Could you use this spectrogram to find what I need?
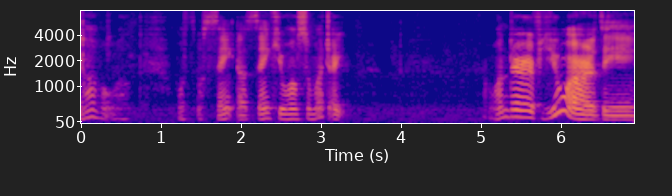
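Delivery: soft-spoken, quiet, gentle voice. Voicing a green-skinned young man thanking the party: soft-spoken voice. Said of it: "soon just kind of soft-spoken will approach you and say".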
